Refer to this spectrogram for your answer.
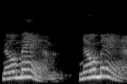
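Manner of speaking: very loud, drawn-out scolding yell. Speaker acts out a woman calling her dog back; retelling a yell at a dog. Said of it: "like yelling at her dog".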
